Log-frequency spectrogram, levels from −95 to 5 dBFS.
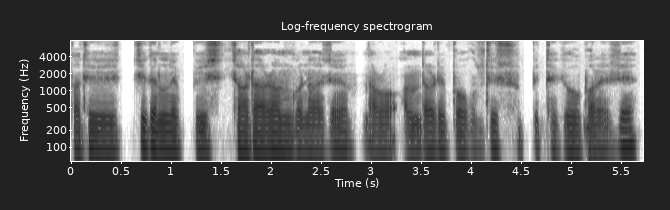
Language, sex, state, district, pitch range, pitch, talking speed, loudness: Nagamese, female, Nagaland, Kohima, 85-95 Hz, 90 Hz, 210 wpm, -20 LUFS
